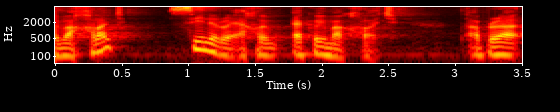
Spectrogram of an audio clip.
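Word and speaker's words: سين: সিনের মাখরাজ সিন কোন জায়গা থেকে উচ্চারিত হয় ছবিতে দেখতে পাচ্ছেন জিহ্বার আগা সামনের নিচের দুই দাঁতের পেট ও আগার সঙ্গে লাগিয়ে উচ্চারিত হয় জয়ের মতই জয়ের যে মাখরাজ সিনেরও একই মাখরাজ আপনারা সিন হরফটি আবার উচ্চারণ করুন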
